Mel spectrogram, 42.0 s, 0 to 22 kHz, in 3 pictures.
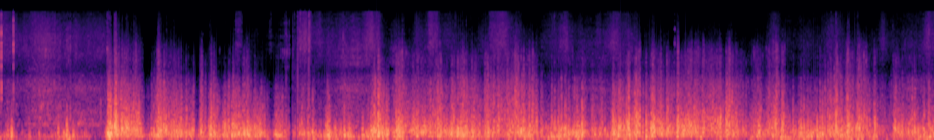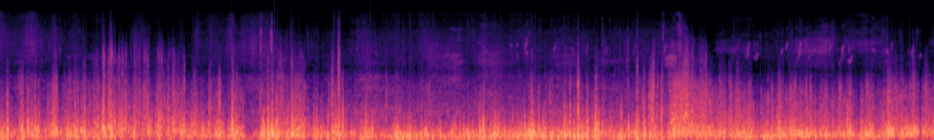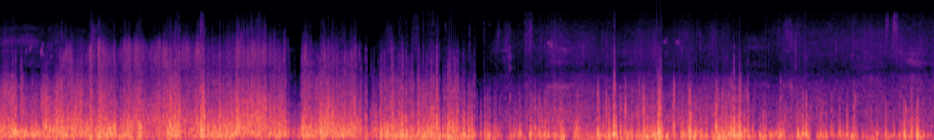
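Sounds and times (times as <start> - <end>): wind gusting on microphone: 0.0 - 42.0.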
